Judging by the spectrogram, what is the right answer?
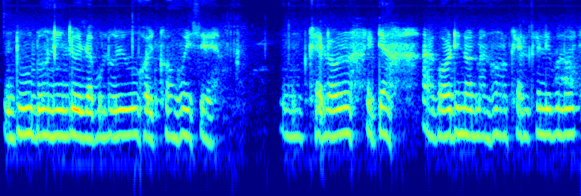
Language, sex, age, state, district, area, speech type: Assamese, female, 30-45, Assam, Golaghat, urban, spontaneous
